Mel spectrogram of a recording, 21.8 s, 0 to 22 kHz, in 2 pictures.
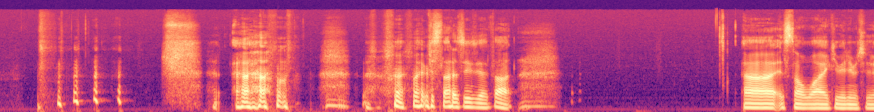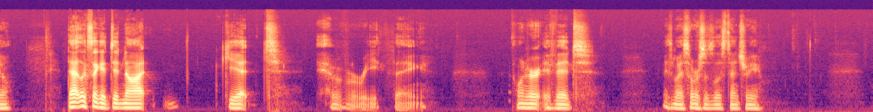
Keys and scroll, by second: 2.7 alt+Tab, 3.5 alt+Tab, 4.9 ctrl+a, 5.0 ctrl+a, 16.0 ctrl+a, 17.2 ctrl+[, 17.3 k, 17.5 k, 19.5 Return, 19.5-21.8 typing.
